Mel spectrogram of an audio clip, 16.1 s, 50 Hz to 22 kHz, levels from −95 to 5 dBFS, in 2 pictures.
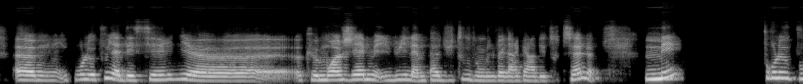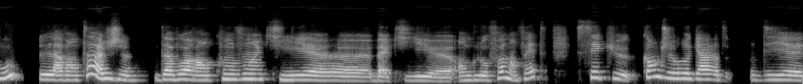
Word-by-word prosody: Hem 185 -2 +1
pour 210 +1 -4
le 200 -1 +2
coup, 205 - -5
il - - 0
y - - +2
a 195 - +3
des 180 -1 +1
séries, 200 +3 -3
heu, 165 - -1
que 190 - -9
moi 190 +1 +3
j'aime 200 +1 +1
et 170 -1 -6
lui 195 +3 -4
il 200 - -3
aime 165 +1 -4
pas 180 0 -2
du 175 0 -12
tout, 215 0 -8
donc 170 -3 -6
je 165 - -5
vais 170 0 -2
les 165 - -2
regarder 160 -1 -5
toute 165 - -18
seule. 250 +5 -2 0.5
Mais, 235 +7 +5 0.8
pour 265 0 0
le 260 -1 +2
coup, 265 +11 +1
l'avantage 200 +2 +4 0.3
d'avoir 205 0 +4
un 185 0 +3
conjoint 220 +2 0
qui 195 -4 -3
est, 190 -1 +4
heu, 160 -3 0
bah, 155 - +1
qui 165 +1 -3
est, 160 -2 -1
heu, 145 0 0
anglophone 180 +9 -1
en - - -4
fait, 280 +5 -5 0.3
c'est 275 - -3
que 270 +9 -3
quand 300 +2 +3
je 265 -4 -1
regarde 220 -4 +2 0.2
des, 190 0 -1
195 Hz, 190 wpm, -21 LUFS, 175-225 Hz, 0.8 s, Mais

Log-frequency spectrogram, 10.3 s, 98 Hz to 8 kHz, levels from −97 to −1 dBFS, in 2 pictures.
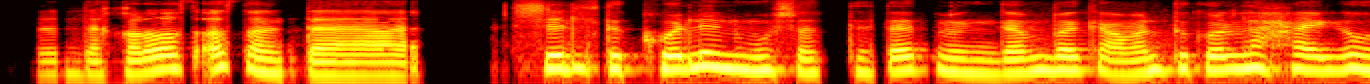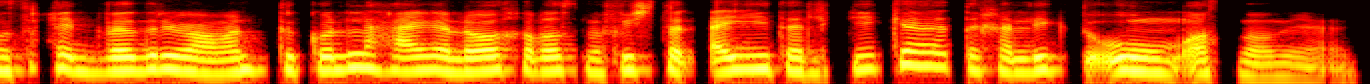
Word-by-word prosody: ده 160 - -8
أنت 165 -1 -8
خلاص 185 +7 +2
أصلًا 215 -3 +1
أنت 155 -3 +1 0.4
شيلت 225 0 +2
كل 215 +3 +3
المُشتِّتات 200 -3 -1
من 180 -3 -3
جنبك، 200 +3 +1
عملت 190 +6 -1
كل 215 +1 +2
حاجة 215 -2 0
وصحيت 215 0 -3
بدري، 200 +3 +3
وعملت 195 +3 -1
كل 205 +4 0
حاجة، 200 -1 0
اللي 185 0 +2
هو 195 +1 +6
خلاص 195 -1 -2
ما - - -5
فيش 205 +3 -4
ت - - -1
أي 215 +4 +2
تلكيكة 215 +7 -2
تخلّيك 200 0 -3
تقوم 190 -2 +2
أصلًا 145 -5 -5
يعني. 125 - -14
200 Hz, 175 wpm, -20 LUFS, 180-215 Hz, 0.4 s, هو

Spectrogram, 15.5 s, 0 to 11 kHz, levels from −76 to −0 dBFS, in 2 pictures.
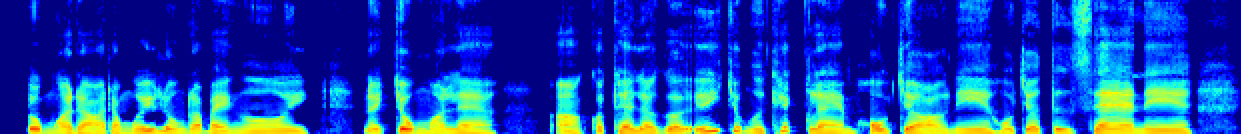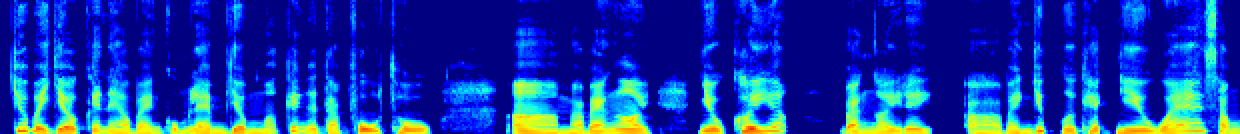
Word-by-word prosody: Đúng 175 +8 +3
rồi 230 -4 +2
đó, 180 +5 +2
đồng 200 -6 -3
ý 185 +3 +3
luôn 250 -4 0
đó 250 - +1
bạn 185 -6 -1
ơi! 195 -1 0 0.3
Nói 260 - -1
chung 235 -3 +4
á 240 - 0
là, 180 -9 0 0.3
ờ, 170 +1 -1
có 285 - -2
thể 230 0 +3
là 240 -4 +2
gợi 175 -2 +1
ý 305 +7 +3
cho 300 - -1
người 225 -5 -2
khác 305 +2 -5
làm, 205 -2 +1
hỗ 195 +3 +2
trợ 220 -6 +2
nè, 220 -2 0
hỗ 240 +2 -2
trợ 225 -4 +1
từ 225 0 -1
xa 245 +2 +3
nè. 205 -3 +1 0.4
Chứ 330 -1 +1
bây 270 -2 +3
giờ 205 -6 +4
cái 270 - -4
nào 215 -7 -2
bạn 185 0 -3
cũng 205 - -6
làm 210 -8 -1
giùm 190 -1 +1
á, 240 - -4
cái 300 - -2
người 250 -4 -2
ta 200 - -3
phụ 165 -3 +4
thuộc. 170 -5 0 0.4
Ờ, 170 -3 +2
mà 165 -1 -2
bạn 160 +5 0
ơi, 220 -4 +3 0.3
nhiều 175 -1 +3
khi 270 - +5
á, 325 - 0 0.4
bạn 165 +4 0
nghĩ 175 +1 -1
đi, 235 -5 -1 0.2
ờ, 160 -1 -3
bạn 160 +3 -4
giúp 300 +2 0
người 190 - 0
khác 270 +10 -2
nhiều 185 -6 +2
quá, 260 - +1
xong 240 -7 -3
210 Hz, 250 wpm, -23 LUFS, 180-245 Hz, 0.4 s, khi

